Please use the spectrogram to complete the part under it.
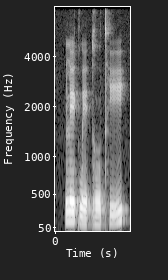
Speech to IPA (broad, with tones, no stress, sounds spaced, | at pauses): l e˧ k w e˨˩ t̚ ɣ o̤˨˩ t̪ʰ i˨˦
